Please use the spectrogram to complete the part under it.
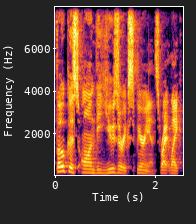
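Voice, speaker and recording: A man's voice: on the high side, lively intonation, moderate pace. A middle-aged man, a guest on a business podcast, explaining his ideas patiently and in small steps, like a former teacher. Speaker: guest, education entrepreneur. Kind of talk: podcast interview answers.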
